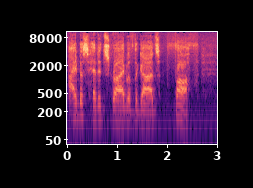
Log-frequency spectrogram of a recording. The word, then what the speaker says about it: Thoth: scribe of the gods Thoth, pronounced Tehuti.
